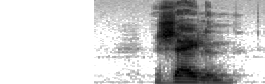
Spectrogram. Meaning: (verb) to sail (to ride in a sailboat); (noun) plural of zeil
- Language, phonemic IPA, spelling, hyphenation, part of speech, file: Dutch, /ˈzɛi̯.lə(n)/, zeilen, zei‧len, verb / noun, Nl-zeilen.ogg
